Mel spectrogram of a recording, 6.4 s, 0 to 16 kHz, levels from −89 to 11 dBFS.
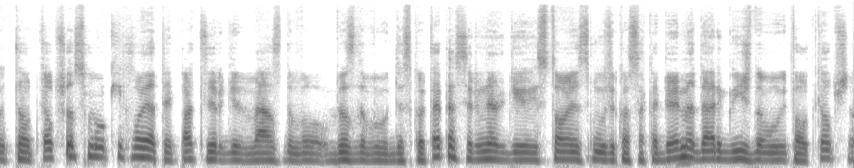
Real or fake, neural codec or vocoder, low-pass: fake; codec, 44.1 kHz, 2.6 kbps, DAC; 14.4 kHz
